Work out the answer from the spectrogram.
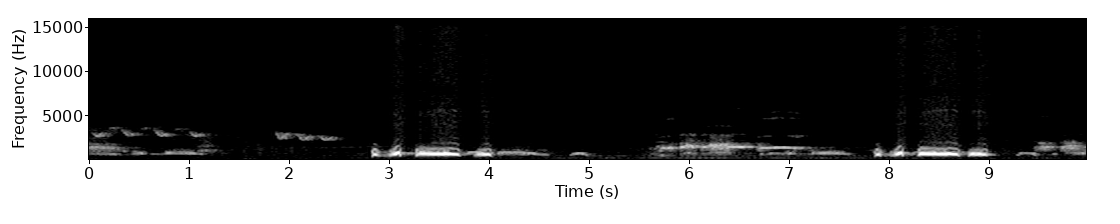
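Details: Spotted dove cooing played to make other doves call: two loud phrases of clipped notes and a held low coo about five seconds apart, softer coos between and a faint higher whistled tone.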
